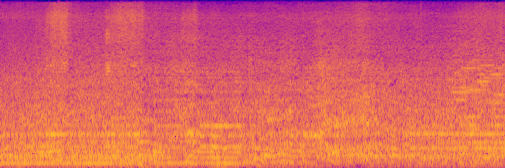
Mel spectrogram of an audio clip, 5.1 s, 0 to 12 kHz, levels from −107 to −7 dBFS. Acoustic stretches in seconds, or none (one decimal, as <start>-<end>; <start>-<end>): 0.0-1.4; 4.1-5.1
